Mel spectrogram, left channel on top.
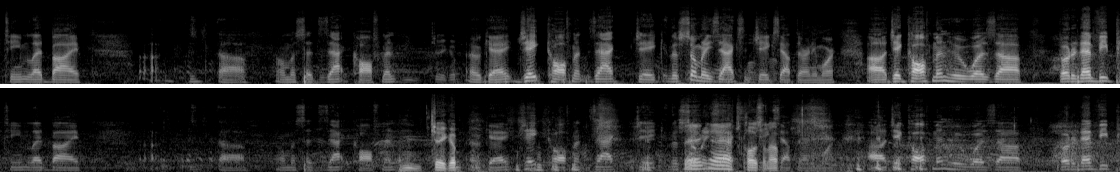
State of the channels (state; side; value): normal; both; correlation 0.42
